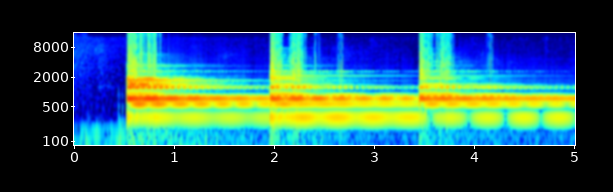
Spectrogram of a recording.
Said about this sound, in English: This bell right here came from Spain, we believe. And it says, St. Francis of Gabriel, ora pro nobis, pray for us, 1727.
